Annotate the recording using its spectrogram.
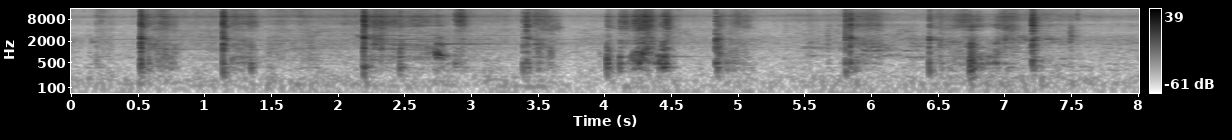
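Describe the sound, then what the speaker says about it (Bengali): Leftover rice with salt being stirred in a pan, with a utensil repeatedly scraping and clinking against the metal in uneven bursts over a faint sizzle, close and fairly loud, no talk. "এইভাবে নাড়তে নাড়তে একটা ঝরঝরে ভাব হয়ে যাবে।"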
